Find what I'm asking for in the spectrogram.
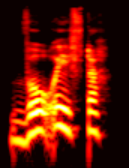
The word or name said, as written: hvorefter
